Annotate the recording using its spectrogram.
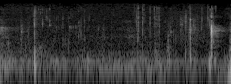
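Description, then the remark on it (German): Wet mouth sounds of someone eating ice cream, with irregular smacks and soft squishy chewing over a quiet background, a few sharper clicks standing out near the end. “Ich bin jetzt auch der Fan mit dem Eis, das ist nicht mehr ganz so eklig mit Schmatzen.”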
